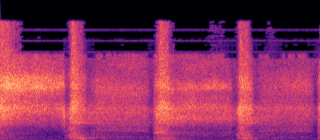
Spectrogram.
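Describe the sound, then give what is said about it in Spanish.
A labouring steam locomotive gives three loud, evenly spaced chuffs of steam over a constant background hiss. “La locomotora apenas podía.”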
